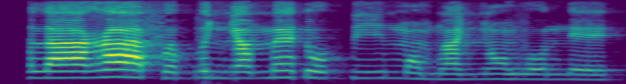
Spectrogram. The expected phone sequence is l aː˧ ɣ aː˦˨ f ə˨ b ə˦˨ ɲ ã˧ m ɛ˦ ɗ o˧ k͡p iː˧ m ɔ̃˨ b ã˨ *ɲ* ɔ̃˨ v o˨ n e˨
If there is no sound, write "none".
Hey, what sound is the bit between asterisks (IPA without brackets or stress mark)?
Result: ɲ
